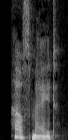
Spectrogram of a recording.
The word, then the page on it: housemaid: British English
